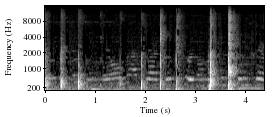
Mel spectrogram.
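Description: A quick, irregular series of about ten sharp slaps and thumps as a cat bats its paws at a plush toy tiger.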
